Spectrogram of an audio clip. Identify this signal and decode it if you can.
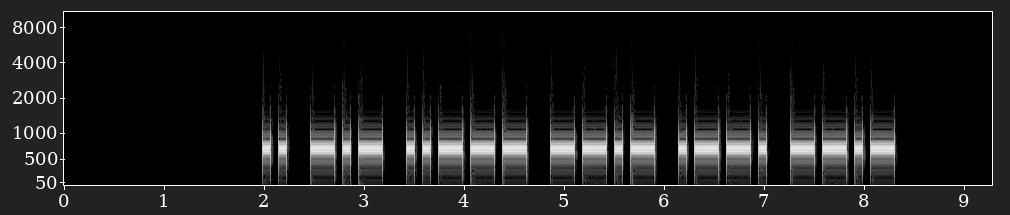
Morse code, heard as a keyed tone, about 15 wpm, 700 Hz. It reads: IK2QPQ
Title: DXCC-100 Call Signs - 6 Characters - Repeated 2x - 15wpm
